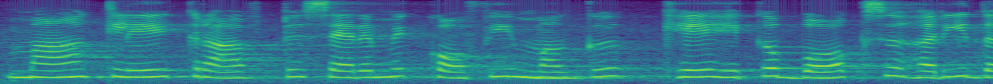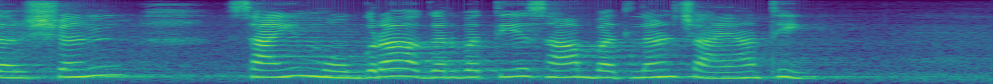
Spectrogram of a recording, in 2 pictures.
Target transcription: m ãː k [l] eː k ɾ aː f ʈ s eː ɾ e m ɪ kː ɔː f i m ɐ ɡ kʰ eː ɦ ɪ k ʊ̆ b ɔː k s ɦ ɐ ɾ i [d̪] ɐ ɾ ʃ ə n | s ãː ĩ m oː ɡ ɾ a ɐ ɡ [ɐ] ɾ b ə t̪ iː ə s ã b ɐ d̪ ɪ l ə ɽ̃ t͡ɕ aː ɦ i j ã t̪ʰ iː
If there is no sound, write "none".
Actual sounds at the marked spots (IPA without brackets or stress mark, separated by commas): l, d̪, ə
